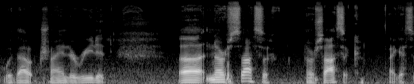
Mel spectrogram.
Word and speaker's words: Narsarsuaq: Narsarsuaq, I guess it's Narsarsuaq. Narsarsuaq? I'm going Narsarsuaq. It's not narcissist.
